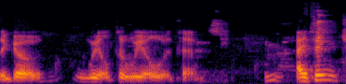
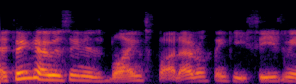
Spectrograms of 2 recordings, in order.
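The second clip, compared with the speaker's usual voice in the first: ordinary talk, nothing marked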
